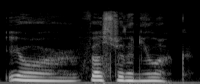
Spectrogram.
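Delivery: slow, low grumble; a tired man grumbling slowly; grumbling hero. A narrator's reading. Eraserhead grumbles at the boy, slow and low. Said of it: "Eraserhead grumbles".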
